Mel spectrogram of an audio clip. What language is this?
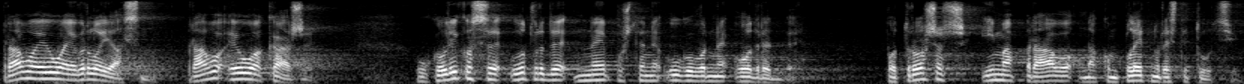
Croatian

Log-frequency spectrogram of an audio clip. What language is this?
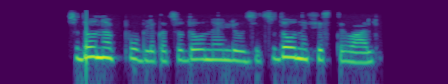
Belarusian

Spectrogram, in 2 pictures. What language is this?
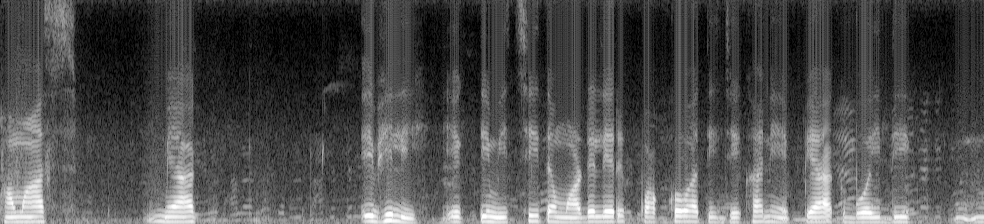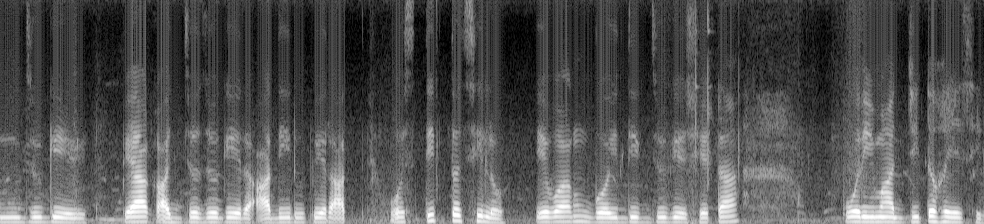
Bangla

